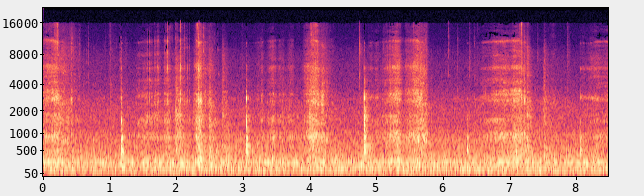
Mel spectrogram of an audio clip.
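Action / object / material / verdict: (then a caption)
scrape / willow wood walking stick / willow wood / none. A wood-handled chisel, held in both hands, scrapes and carves along the surface of a long, solid diamond willow branch being made into a walking stick. A steady, quiet rasping scrape runs throughout, broken by several short, sharp clicks where the blade catches the wood.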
